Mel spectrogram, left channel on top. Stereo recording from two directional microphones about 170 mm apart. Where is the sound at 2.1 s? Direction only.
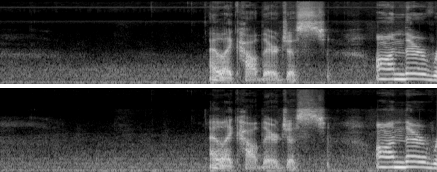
15° left (ahead or behind).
